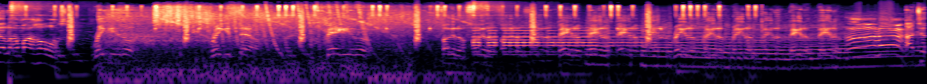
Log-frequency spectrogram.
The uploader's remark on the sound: Live Audio Of The Meet And Greet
